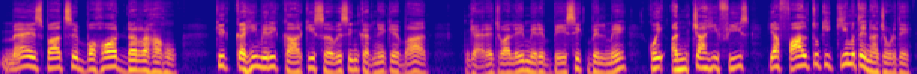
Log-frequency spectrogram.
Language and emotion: Hindi, fearful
